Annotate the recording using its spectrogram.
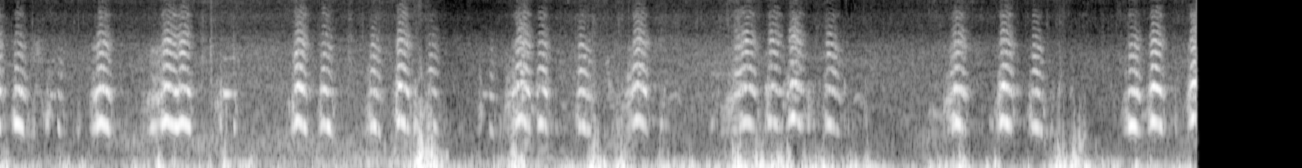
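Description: Dry reeds rustle in the wind.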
